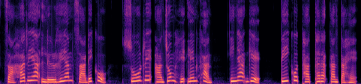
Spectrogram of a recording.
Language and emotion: Santali, fearful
